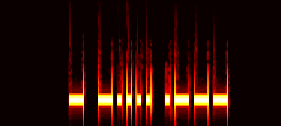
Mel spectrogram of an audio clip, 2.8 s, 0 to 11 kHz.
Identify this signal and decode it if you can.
Morse code, heard as a keyed tone, about 25 wpm, 700 Hz. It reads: T6J
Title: Three Challenging Letter-Number Combinations 25wpm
